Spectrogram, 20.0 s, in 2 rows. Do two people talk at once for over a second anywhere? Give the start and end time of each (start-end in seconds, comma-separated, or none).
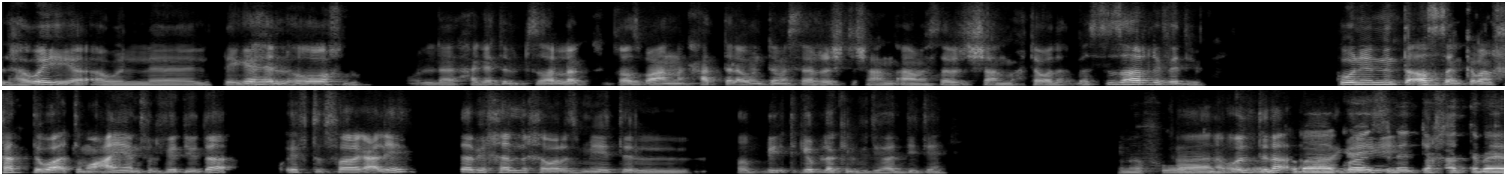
17.8-19.4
